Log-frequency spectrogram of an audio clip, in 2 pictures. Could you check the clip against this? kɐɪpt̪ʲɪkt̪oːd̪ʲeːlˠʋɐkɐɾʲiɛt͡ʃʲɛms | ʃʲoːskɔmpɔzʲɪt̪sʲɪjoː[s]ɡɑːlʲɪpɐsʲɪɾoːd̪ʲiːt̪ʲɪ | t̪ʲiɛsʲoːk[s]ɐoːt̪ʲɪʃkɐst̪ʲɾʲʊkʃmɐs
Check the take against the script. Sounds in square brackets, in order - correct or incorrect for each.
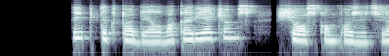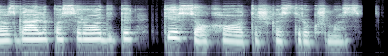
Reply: correct, incorrect

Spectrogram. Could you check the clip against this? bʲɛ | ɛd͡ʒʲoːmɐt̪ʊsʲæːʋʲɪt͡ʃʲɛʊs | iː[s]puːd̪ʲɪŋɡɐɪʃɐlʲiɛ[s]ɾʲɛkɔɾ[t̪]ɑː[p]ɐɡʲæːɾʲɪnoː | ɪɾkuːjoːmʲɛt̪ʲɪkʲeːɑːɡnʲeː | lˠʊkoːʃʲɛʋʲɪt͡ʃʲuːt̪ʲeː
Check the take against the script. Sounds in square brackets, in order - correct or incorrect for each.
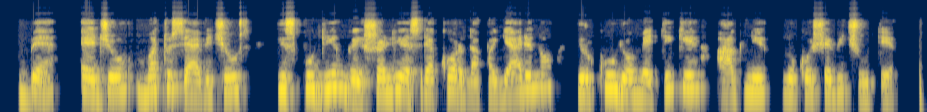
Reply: correct, correct, incorrect, correct

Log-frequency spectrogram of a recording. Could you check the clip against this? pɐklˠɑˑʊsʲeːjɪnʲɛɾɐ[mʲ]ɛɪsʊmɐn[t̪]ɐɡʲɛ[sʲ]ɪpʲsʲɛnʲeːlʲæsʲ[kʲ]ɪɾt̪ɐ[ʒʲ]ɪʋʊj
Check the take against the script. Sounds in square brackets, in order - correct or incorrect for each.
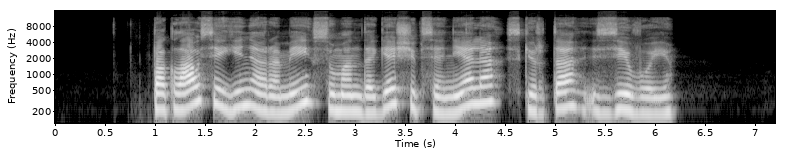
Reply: correct, incorrect, incorrect, correct, incorrect

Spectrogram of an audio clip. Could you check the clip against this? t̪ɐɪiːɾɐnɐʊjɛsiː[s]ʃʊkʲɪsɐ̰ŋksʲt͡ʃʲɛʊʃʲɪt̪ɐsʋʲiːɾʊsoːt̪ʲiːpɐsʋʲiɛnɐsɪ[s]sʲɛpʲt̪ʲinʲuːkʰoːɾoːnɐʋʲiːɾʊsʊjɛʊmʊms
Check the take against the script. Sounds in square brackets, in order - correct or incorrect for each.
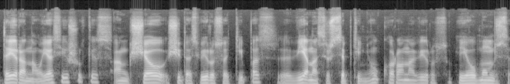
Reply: incorrect, incorrect

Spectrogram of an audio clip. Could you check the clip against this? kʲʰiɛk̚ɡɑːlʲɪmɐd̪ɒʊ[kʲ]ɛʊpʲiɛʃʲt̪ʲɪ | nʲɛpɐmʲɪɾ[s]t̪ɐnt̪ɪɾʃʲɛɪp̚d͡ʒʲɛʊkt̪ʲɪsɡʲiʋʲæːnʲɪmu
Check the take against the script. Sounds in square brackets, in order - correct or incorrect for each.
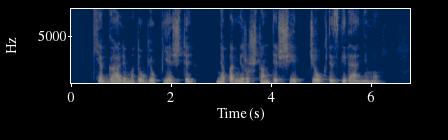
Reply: incorrect, incorrect

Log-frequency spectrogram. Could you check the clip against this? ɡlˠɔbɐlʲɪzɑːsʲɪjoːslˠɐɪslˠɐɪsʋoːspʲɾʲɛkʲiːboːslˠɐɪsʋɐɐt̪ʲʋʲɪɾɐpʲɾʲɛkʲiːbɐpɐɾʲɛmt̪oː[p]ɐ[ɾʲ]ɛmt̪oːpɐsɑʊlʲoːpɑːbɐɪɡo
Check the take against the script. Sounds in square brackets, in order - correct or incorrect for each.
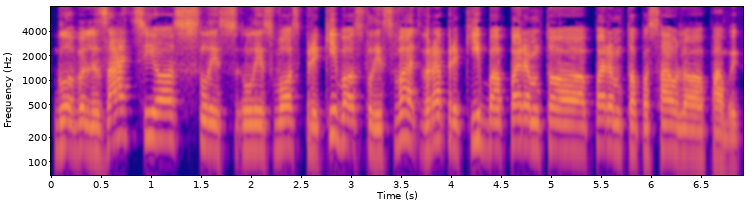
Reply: correct, correct

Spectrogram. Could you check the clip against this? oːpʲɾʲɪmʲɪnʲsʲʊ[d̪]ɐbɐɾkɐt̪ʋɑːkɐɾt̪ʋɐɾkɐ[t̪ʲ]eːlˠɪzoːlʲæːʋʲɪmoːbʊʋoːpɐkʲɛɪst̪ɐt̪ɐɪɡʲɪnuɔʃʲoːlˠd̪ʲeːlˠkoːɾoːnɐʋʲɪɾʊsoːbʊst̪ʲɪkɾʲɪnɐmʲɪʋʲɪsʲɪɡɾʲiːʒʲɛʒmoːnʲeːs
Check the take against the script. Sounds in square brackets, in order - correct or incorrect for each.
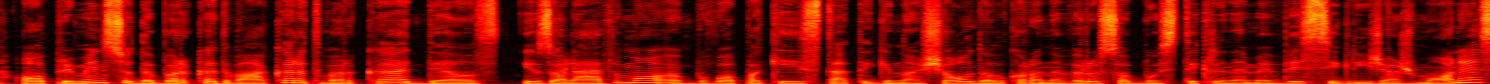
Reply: correct, incorrect

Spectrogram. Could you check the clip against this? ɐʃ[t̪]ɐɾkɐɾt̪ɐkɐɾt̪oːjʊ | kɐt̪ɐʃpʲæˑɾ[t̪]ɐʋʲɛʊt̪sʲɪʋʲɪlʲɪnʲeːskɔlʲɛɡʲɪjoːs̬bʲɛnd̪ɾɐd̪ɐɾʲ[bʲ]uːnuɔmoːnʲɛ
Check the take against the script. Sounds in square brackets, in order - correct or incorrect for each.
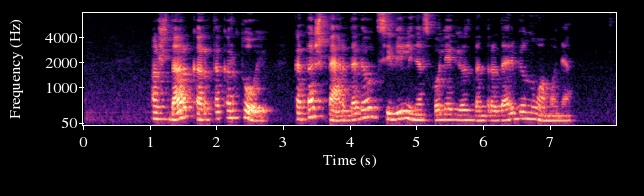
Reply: incorrect, incorrect, correct

